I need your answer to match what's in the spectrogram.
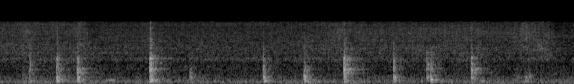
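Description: Sausage sizzles steadily in a frying pan while a utensil mashes it into tiny pieces and scoots them around, scraping and tapping against the pan in irregular strokes, a dozen or so sharp knocks over the constant hiss, with no talking.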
